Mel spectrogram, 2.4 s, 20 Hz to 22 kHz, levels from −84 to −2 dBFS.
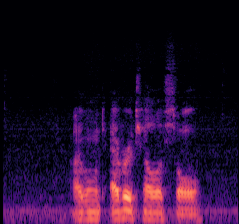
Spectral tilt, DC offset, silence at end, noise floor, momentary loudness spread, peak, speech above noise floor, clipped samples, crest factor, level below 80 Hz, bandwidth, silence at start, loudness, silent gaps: -8 dB/octave; under 0.1%; 0.4 s; -52 dBFS; 10 LU; -10 dBFS; 28 dB; under 0.1%; 18 dB; -50 dBFS; 10.5 kHz; 0.7 s; -26 LUFS; none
